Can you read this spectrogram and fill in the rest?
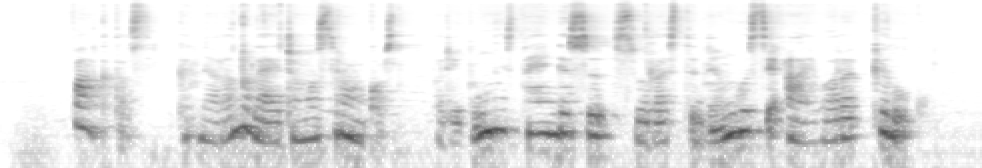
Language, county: Lithuanian, Vilnius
